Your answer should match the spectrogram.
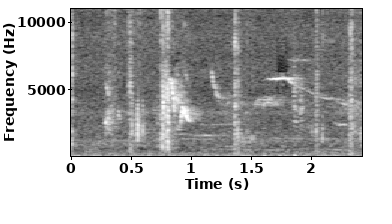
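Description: Near silence: faint outdoor background with a few faint bird chirps.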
